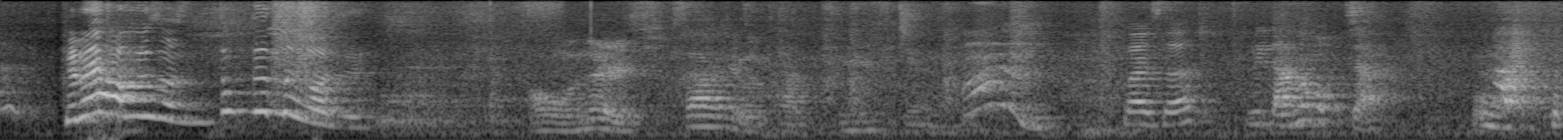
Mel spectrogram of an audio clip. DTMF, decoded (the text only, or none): none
